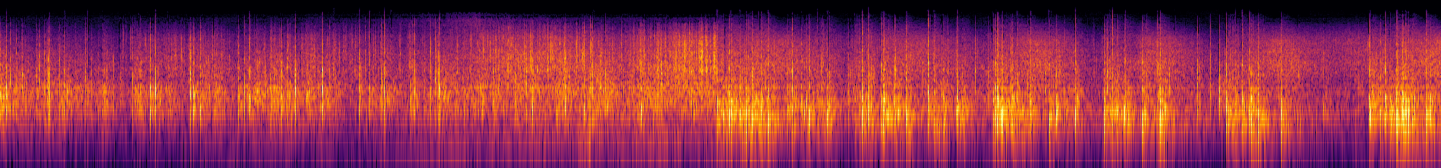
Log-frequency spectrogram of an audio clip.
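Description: Fireworks display: a continuous rapid crackle of many overlapping bangs and pops, growing louder and heavier about halfway through.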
